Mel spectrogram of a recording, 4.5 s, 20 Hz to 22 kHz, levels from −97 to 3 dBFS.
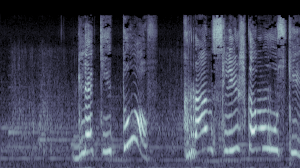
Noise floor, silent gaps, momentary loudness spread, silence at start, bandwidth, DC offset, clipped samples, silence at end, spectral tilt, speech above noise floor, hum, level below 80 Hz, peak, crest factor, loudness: -43 dBFS; none; 10 LU; 0.1 s; 15.5 kHz; under 0.1%; under 0.1%; 0 s; 0.5 dB/octave; 25 dB; none; -66 dBFS; -2 dBFS; 18 dB; -17 LUFS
